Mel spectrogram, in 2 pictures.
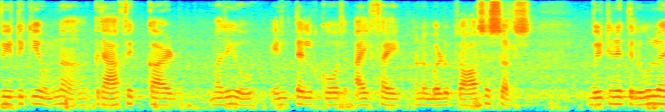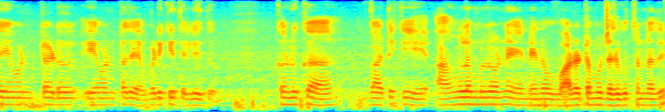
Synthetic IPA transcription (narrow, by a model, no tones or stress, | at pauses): ʋiːʈikiunːɐɡɾaːpʰikːaːɾɖ | mɐɾijuiɳʈe̞lkoːɾɐjpʰɐjɐnubɐɽupɾaːsesɐɾs | ʋiːʈinit̪e̞luɡulo̞ːeːmɐɳʈaːɽueːmɐɳʈaːɾoɛʋːɐɽikiːt̪e̞lid̪ukɐnukɐ | ʋaːʈikiaːŋɡlɐmlo̞ːne̞ːne̞ːnuʋa̰ːɽɐʈɐmud͡ʒɐɾuɡut̪unːɐd̪i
